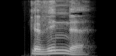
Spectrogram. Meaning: thread (helical ridge or groove, as on a screw)
- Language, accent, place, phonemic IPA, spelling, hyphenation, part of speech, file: German, Germany, Berlin, /ɡəˈvɪndə/, Gewinde, Ge‧win‧de, noun, De-Gewinde.ogg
